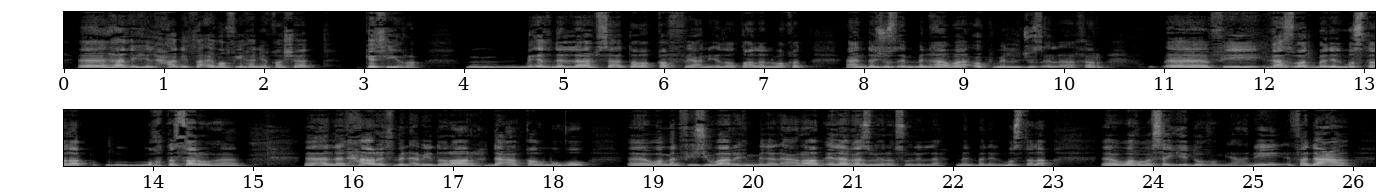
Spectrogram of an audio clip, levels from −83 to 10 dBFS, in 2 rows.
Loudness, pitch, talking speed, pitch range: -27 LUFS, 135 Hz, 110 wpm, 115-155 Hz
